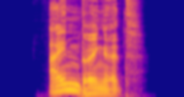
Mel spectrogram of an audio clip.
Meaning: second-person plural dependent subjunctive I of eindringen
- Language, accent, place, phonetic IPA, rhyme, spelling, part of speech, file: German, Germany, Berlin, [ˈaɪ̯nˌdʁɪŋət], -aɪ̯ndʁɪŋət, eindringet, verb, De-eindringet.ogg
